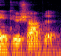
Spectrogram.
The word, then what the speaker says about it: Intouchables: was called the intouchables yes would you mind pronouncing that in French for me Lee Ann to shopton thank you okay it's a really good movie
